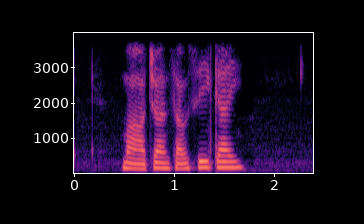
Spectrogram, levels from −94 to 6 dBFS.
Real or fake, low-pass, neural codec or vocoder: fake; 3.6 kHz; codec, 16 kHz in and 24 kHz out, 1 kbps, XY-Tokenizer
